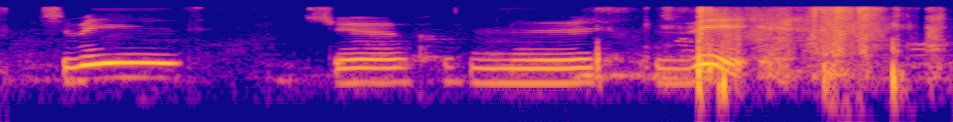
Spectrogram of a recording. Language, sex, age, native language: Icelandic, female, 8, Icelandic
